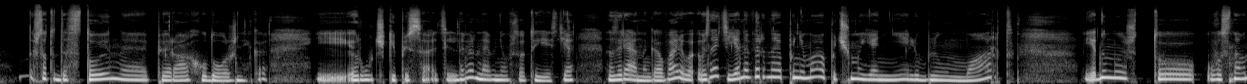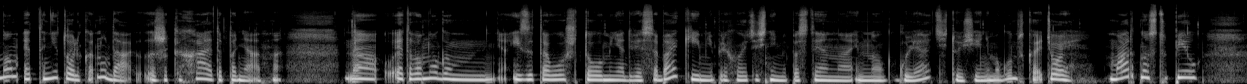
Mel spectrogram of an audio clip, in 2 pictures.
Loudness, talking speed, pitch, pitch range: -19 LUFS, 165 wpm, 215 Hz, 200-255 Hz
